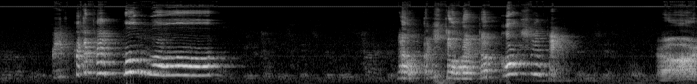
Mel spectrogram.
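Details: Talkative female African grey parrot kept as a house pet, caught on a camera set down in secret, utters two bursts of harmonic speech-like babble separated by a pause, followed by a brief breathy noise.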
